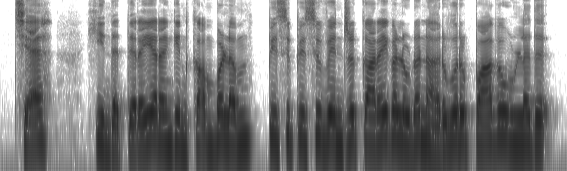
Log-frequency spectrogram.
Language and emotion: Tamil, disgusted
